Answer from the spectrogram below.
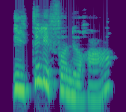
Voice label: "il telephonera", french

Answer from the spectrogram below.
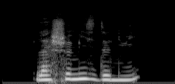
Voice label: "chemise de nuit", French; vetements

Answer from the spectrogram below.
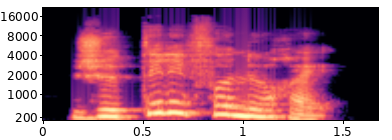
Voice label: "je telephonerais", french

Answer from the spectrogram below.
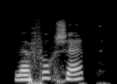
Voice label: "fourchette", French; cuisine

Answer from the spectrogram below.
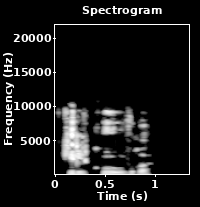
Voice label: "qu'ils couvrent", French

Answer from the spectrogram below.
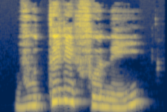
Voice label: "vous telephonez", french; telephoner

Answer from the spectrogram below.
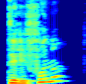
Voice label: "Telephonons !", french; telephoner

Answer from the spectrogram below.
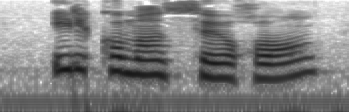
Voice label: "ils commenceront", French

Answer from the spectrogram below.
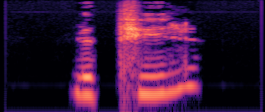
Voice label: "pull", French; vetements

